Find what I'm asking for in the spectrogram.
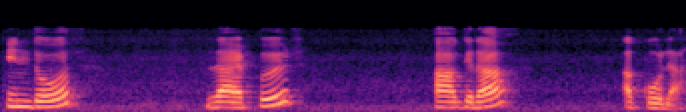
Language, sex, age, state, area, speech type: Sindhi, female, 30-45, Maharashtra, urban, spontaneous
